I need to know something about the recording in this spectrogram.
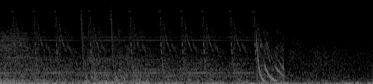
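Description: Energy weapons fire in rapid, repeated bursts.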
